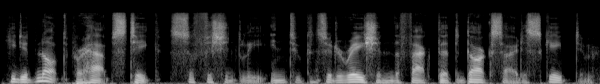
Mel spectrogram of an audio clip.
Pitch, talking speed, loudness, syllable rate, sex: 95 Hz, 160 wpm, -21 LUFS, 4.7 syllables/s, male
